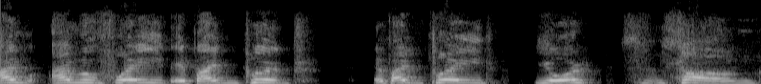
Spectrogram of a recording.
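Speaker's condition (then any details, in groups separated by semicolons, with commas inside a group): Cerebral palsy; uses wheelchair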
